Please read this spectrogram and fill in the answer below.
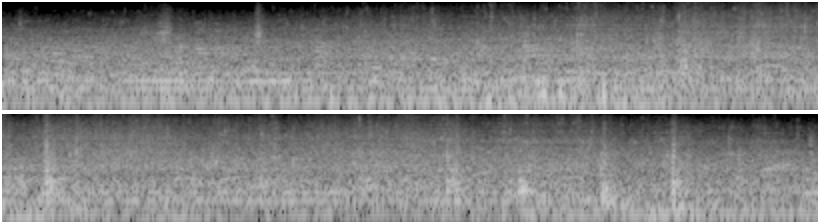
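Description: Steady canal-side hum of a motorboat engine on the water, mixed with wind on the microphone. A few sharp knocks stand out now and then, more of them near the end.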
